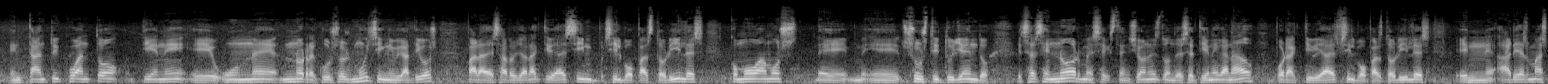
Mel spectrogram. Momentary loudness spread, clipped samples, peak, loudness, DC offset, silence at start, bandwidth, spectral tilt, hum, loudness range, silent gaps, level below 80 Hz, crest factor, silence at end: 5 LU; under 0.1%; 0 dBFS; -15 LUFS; under 0.1%; 0 s; 15 kHz; -4.5 dB/octave; none; 1 LU; none; -44 dBFS; 14 dB; 0 s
